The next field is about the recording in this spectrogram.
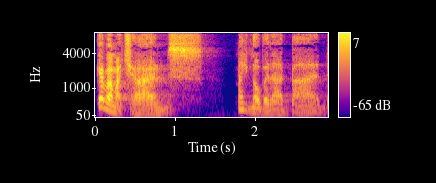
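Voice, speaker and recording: A man uses a put-on character voice that is raspy and fairly low in pitch. He speaks at a fairly slow pace. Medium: video game. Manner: hearty, blunt.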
